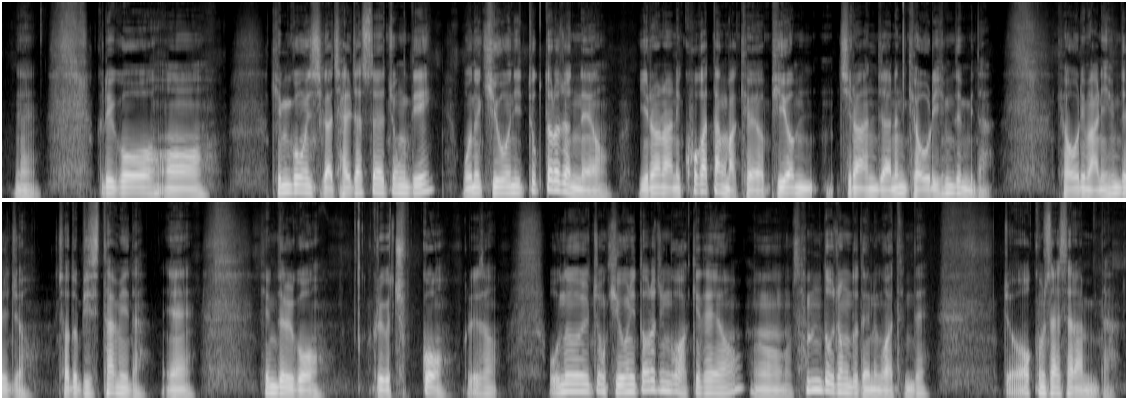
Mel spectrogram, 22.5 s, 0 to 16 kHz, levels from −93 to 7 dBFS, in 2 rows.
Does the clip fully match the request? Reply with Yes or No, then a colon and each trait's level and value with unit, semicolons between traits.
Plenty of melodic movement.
No: average, 5.0 semitones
